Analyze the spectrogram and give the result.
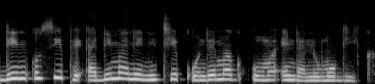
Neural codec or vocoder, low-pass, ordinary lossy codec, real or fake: codec, 24 kHz, 0.9 kbps, WavTokenizer, small release; 10.8 kHz; Opus, 16 kbps; fake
